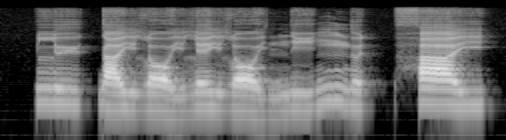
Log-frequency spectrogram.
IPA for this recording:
l yː˨ k̚ aː˨ j l ɔː˨˩ j l e˨ j l ɔː˨˩ j n̪ iː˨˥ ŋ n̪ ɵ˧ t̚ | h aː˧ j

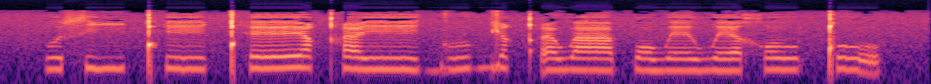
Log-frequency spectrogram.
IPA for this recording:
ʊ s i ǃʰ eː ǃʰ ɛː qʰ eː ɡ ʊː ɡ i qʼ ɪ w aː p ɔ w ɛː w ɛ χ oː ǃ o

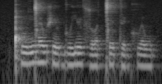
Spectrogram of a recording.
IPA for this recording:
ǃʰ ũ ŋ͡ǀ ɛ w ʃ ẽ l ɡ u j ẽ l z o ɐ̯ ǀ ɪ t e ɡ xʷ ɛ w

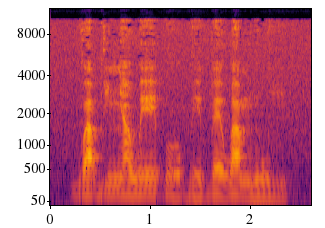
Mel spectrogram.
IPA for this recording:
ɡʷ aː˦ b i˦ ɲ ã˦ w eː˦ ɓ oː˨ b e˨ b ɛ˦ w a˦ m ũ˨ w i˨

